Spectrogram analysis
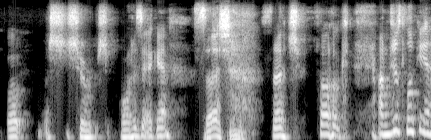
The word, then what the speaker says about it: Saoirse: It doesn't look anything like Saoirse. Yeah, you know what? I see. That's the thing. The trick is to not look at her name. let me look at her name right now. Yeah, if you look at her name, it just makes no sense. There's no H. Surely there's got to be a H in Saoirse somewhere.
